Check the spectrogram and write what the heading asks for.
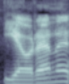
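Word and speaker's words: Ia Orana: Y Orana es el saludo. – Y Orana. Ah, lo hemos pronunciado mal. – Ah, no, que el problema de la I cuando lo escribe, la I mayúscula... – Claro. – Es una L, ¿no? – Yo lo he interpretado como una L.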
